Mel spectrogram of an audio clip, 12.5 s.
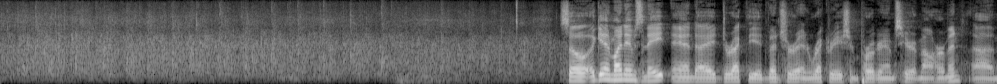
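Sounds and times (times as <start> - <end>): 
audience applause: 0.0 - 7.8
speech: 7.0 - 12.4.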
